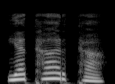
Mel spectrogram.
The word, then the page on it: ಯಥಾರೀತಿ: yathārīti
